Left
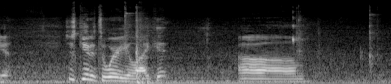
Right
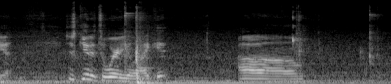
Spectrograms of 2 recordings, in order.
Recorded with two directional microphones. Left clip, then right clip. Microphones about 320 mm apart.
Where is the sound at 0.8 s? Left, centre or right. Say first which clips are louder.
Left 4 dB; left.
